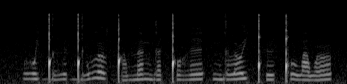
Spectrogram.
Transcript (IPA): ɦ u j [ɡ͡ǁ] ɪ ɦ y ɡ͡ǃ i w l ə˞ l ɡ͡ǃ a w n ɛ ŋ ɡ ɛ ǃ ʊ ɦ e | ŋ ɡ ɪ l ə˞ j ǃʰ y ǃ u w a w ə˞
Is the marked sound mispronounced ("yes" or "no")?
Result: yes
